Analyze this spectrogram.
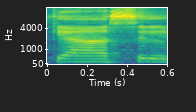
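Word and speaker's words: castle: എൻ എല്ലാം silent ആണ് silent T വരുന്നത് ക്യാസിൽ കോട്ട അപ്പോസ്തൽ പുരോഹിതന്റെ ഇതിനെ പറയുന്നതാണ് ബച്ചർ ബുച്ചർ അവിടെ ടി കശാപ്പുകാരനാണ് ബുച്ചർ എന്ന് പറഞ്ഞാൽ ടി സൈലന്റ് ആണ് ഇനി സൈലന്റ് പി വരുന്നത്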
